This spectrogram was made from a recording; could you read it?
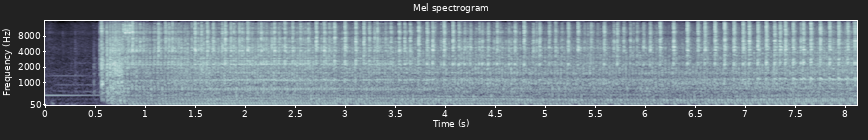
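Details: Husqvarna 580BFS backpack leaf blower, complaint it runs at full throttle then dies; fuel filter, mixture screws or clogged carb suspected: catches suddenly and runs rough at high revs, speed wandering.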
